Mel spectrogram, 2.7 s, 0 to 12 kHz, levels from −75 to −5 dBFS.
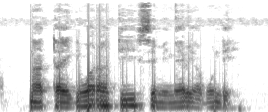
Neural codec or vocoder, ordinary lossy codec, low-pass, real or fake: none; MP3, 48 kbps; 10.8 kHz; real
